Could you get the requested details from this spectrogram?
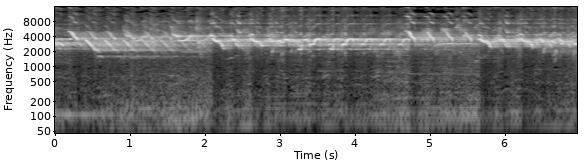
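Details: Lure song of the Oriental magpie-robin meant to make a caged bird sing steadily: rapid, overlapping chirps, sharp upward whistles and warbled trills in an unbroken stream, with brief dips and a low background hum.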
